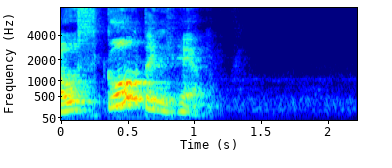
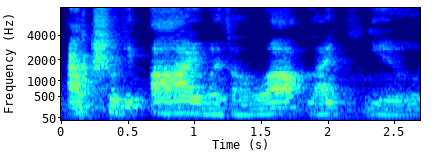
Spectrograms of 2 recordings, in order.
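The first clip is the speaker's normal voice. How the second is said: lower, much softer fatherly voice; Great Prince; 8 semitones lower, 15 dB quieter than usual. Retold or imitated. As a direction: speak low and hushed like a wise old stag. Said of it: "the Great Prince is all like".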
